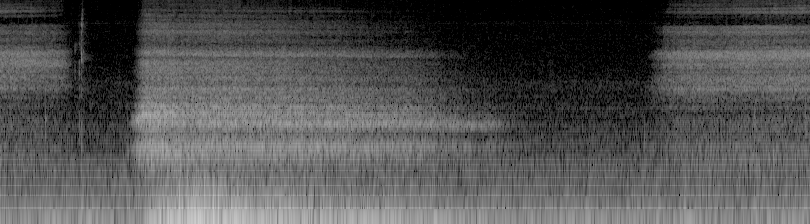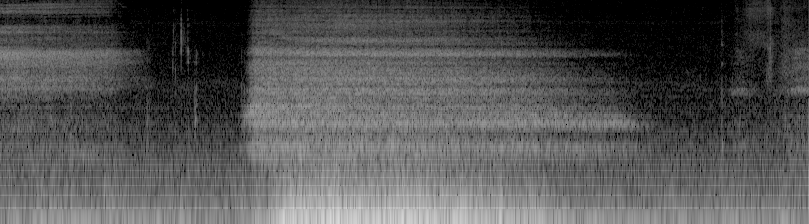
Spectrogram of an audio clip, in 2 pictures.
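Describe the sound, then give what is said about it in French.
Slow breathing exercise with no talking: two cycles, each a quieter inhale through the nose followed by a longer, louder, airy exhale through the mouth like a sigh, separated by brief pauses. “On va inspirer par le nez et on va expirer plus longtemps par la bouche.”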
